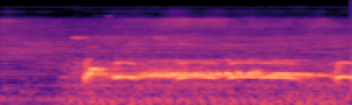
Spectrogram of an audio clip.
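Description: A dove gives one long, low, hollow coo, held steady for nearly two seconds with slight wavers in pitch, over a quiet background.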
